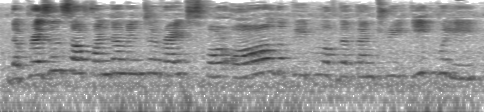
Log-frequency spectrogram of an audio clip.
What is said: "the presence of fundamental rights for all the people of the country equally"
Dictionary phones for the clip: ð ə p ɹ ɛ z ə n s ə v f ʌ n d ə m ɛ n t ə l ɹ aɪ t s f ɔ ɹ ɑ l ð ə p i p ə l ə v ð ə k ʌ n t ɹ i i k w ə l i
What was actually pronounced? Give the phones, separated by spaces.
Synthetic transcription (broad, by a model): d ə p ɹ ɛ z ə n s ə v f ʌ n d ə m ɛ n t ə l ɹ aɪ t s f ɔ ɹ ɑ l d ə p i p ə l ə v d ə k ʌ n t ɹ i i k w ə l i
